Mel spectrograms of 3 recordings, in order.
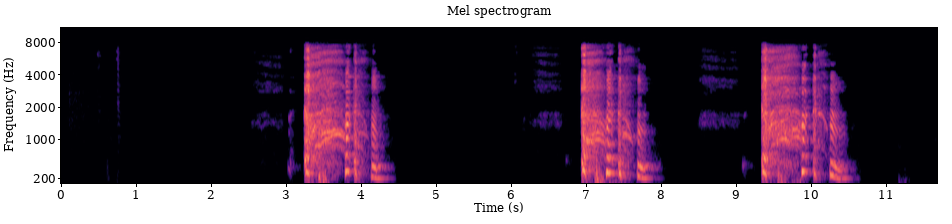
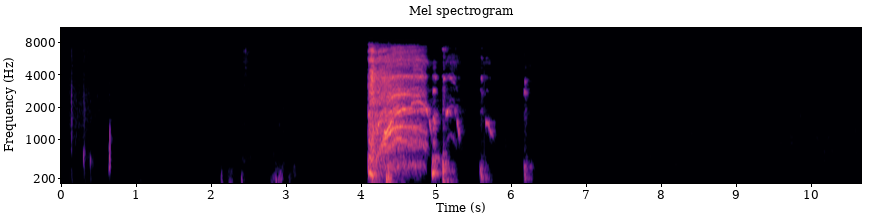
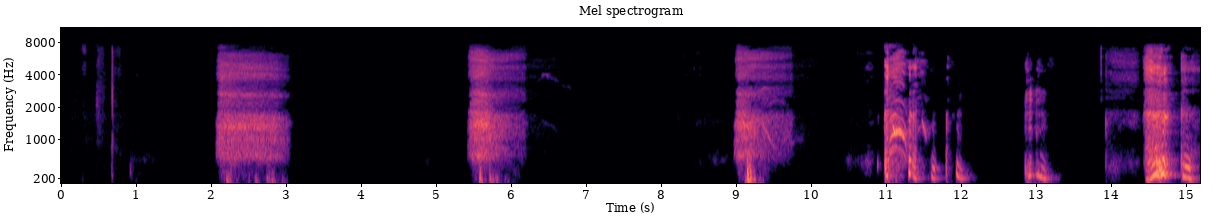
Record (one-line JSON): {"three_cough_length": "11.7 s", "three_cough_amplitude": 25070, "three_cough_signal_mean_std_ratio": 0.34, "cough_length": "10.7 s", "cough_amplitude": 12523, "cough_signal_mean_std_ratio": 0.23, "exhalation_length": "15.2 s", "exhalation_amplitude": 13333, "exhalation_signal_mean_std_ratio": 0.3, "survey_phase": "beta (2021-08-13 to 2022-03-07)", "age": "45-64", "gender": "Female", "wearing_mask": "No", "symptom_cough_any": true, "symptom_runny_or_blocked_nose": true, "symptom_sore_throat": true, "symptom_fatigue": true, "symptom_fever_high_temperature": true, "symptom_headache": true, "symptom_other": true, "symptom_onset": "4 days", "smoker_status": "Ex-smoker", "respiratory_condition_asthma": false, "respiratory_condition_other": false, "recruitment_source": "REACT", "submission_delay": "2 days", "covid_test_result": "Positive", "covid_test_method": "RT-qPCR", "covid_ct_value": 16.0, "covid_ct_gene": "E gene", "influenza_a_test_result": "Negative", "influenza_b_test_result": "Negative"}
